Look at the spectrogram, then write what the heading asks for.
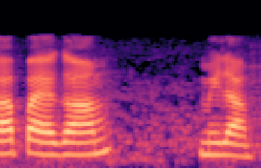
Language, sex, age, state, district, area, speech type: Urdu, female, 18-30, Maharashtra, Nashik, urban, spontaneous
